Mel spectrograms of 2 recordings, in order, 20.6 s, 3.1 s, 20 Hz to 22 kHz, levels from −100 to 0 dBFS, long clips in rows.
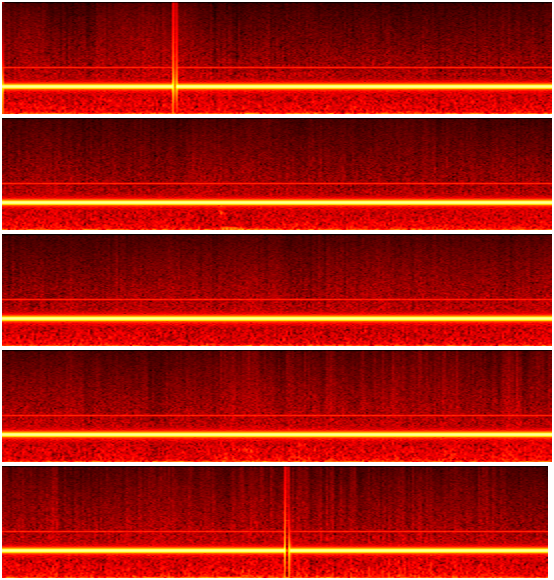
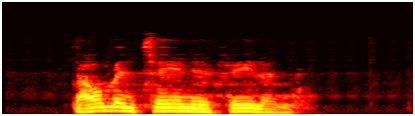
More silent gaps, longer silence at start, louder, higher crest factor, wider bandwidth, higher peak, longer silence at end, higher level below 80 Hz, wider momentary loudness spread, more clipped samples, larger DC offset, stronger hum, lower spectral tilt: neither; second, 0 s vs 0.55 s; first, -12 LUFS vs -21 LUFS; second, 4 dB vs 16 dB; second, 2.1 kHz vs 5.6 kHz; about the same, -8 dBFS vs -8 dBFS; second, 0 s vs 0.9 s; about the same, -54 dBFS vs -52 dBFS; second, 0 LU vs 11 LU; neither; neither; second, none vs 60 Hz at -35 dBFS; second, -3.5 dB/octave vs -11.5 dB/octave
